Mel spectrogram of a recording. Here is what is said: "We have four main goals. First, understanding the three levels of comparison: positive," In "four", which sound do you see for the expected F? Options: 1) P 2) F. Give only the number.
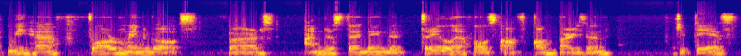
2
